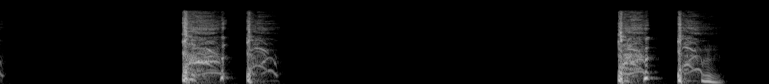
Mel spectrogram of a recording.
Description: Hope you enjoy this little coughing fit. Please comment.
